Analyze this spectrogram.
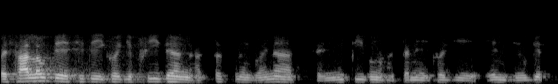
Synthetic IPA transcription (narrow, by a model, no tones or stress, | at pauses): pɐjsalawtesitiikʰojɡipʰɾidɐŋɦɐk̚tɐt̚nɐjɡojnɐpɾeniŋpibuŋɦɐk̚tɐneɐkʰojɡiend͡ʒioɡit̚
